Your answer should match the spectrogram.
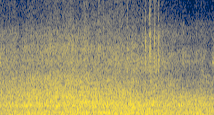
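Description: Road traffic noise: a steady rushing sound of passing vehicles that swells slightly in the first half.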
